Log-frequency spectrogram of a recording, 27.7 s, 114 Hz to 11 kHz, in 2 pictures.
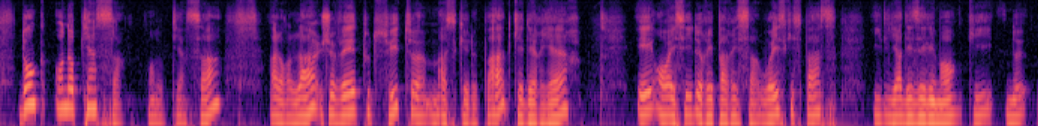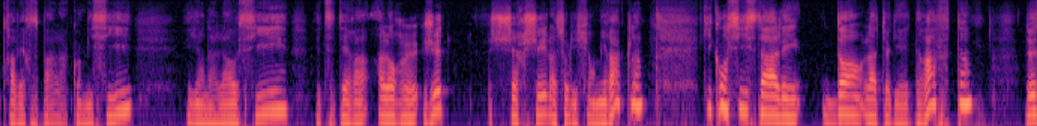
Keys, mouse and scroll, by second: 5.9 click, 6.4 space, 7.2-10.6 drag, 10.7 scroll up 2, 11.3 right click, 12.2-14.6 drag, 15.3-17.0 drag, 18.0-19.5 drag, 19.9-21.3 drag, 24.4 click, 25.7 click.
